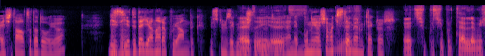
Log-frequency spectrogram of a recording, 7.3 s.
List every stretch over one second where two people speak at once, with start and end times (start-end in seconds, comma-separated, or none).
3.5-5.4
